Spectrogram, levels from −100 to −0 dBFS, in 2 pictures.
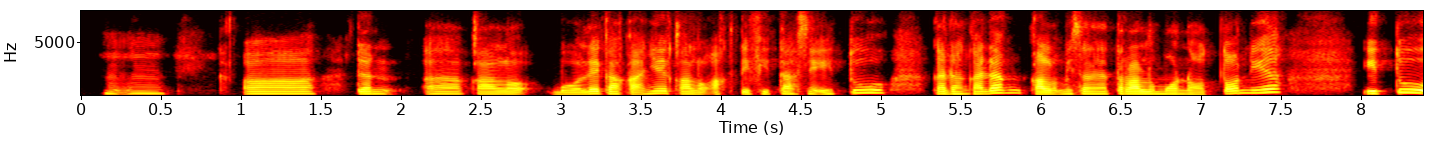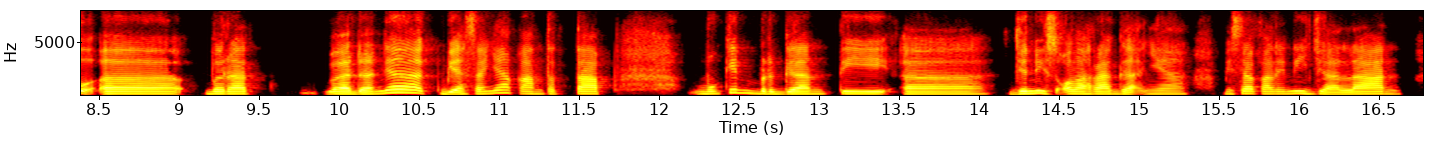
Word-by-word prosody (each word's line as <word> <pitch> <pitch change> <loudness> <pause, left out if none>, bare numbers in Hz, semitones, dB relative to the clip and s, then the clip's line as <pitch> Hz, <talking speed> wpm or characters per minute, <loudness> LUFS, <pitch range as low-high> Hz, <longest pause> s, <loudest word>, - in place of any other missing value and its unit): Mhm. 195 +1 -9 0.5
Eee, 190 0 0 0.3
dan, 180 -1 0 0.3
eee, 175 0 -3
kalau 165 -1 -1 0.2
boleh 155 +6 -1
Kakaknya 195 +3 0
kalau 170 -5 -2
aktivitasnya 165 -2 -5
itu 255 - -3 0.3
kadang-kadang 185 +8 0
kalau 165 -1 +3
misalnya 175 +1 -2
terlalu 175 -1 +3
monoton 165 - -2
ya, 295 +4 +2 0.5
itu, 205 +8 +2
eee, 185 0 +4 0.2
berat 185 0 +3 0.5
badannya 195 +9 +5
biasanya 185 +8 +1
akan 190 -2 -1
tetap. 190 +2 0 0.5
Mungkin 205 +4 -4
berganti, 180 0 +2
eee, 165 0 0 0.2
jenis 200 +1 +3
olahraganya, 170 -2 0 0.2
misal 200 +4 -2
kali 185 -1 -2
ini 210 +1 -2
jalan, 170 +1 +1
180 Hz, 115 wpm, -23 LUFS, 170-195 Hz, 0.5 s, badannya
